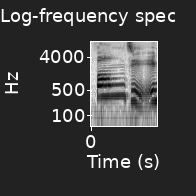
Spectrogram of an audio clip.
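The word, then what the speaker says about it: 风景: 이거 쓰실 거예요 되셨나요 풍경은 중국어로 뻥지 역시 F 발음 나왔네요 뭐라고요 뻥지 한번 더요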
